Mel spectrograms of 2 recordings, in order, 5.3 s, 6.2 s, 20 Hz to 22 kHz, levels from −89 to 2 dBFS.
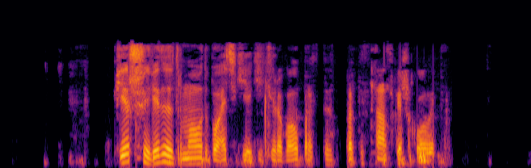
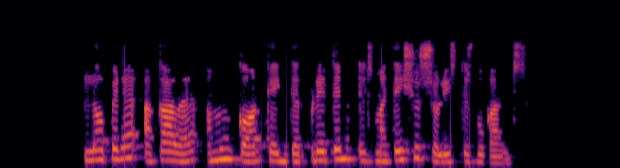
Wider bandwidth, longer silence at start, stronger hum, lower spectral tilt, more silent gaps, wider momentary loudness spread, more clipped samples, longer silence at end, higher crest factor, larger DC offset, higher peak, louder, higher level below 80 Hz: about the same, 8.4 kHz vs 8.4 kHz; about the same, 0.8 s vs 0.85 s; neither; about the same, -3 dB/octave vs -4 dB/octave; first, 0.90-1.04 s vs none; first, 12 LU vs 8 LU; neither; about the same, 0.85 s vs 0.95 s; about the same, 18 dB vs 18 dB; neither; first, -2 dBFS vs -14 dBFS; first, -18 LUFS vs -31 LUFS; first, -56 dBFS vs -72 dBFS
